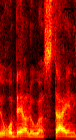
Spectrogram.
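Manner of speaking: switch into an English accent. Naming a childhood favorite while introducing a film trilogy: English accent. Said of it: "Vous avez vu l'accent anglais".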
